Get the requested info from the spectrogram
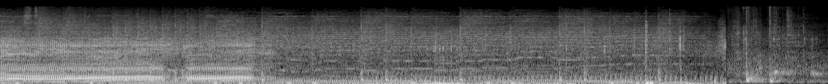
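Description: Rock background music over a Yamaha YZ250F four-stroke single-cylinder dirt bike engine, revving up and down under throttle in the first couple of seconds. Both drop away shortly before the end.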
